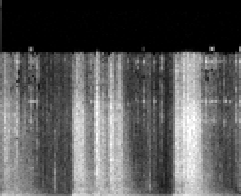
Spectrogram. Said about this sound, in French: Parce que ça a bougé, ça frotte. On pouvait même plus l'ouvrir, les deux portes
